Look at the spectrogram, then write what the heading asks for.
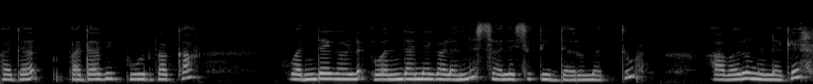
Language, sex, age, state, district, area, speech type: Kannada, female, 18-30, Karnataka, Chitradurga, rural, spontaneous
